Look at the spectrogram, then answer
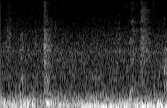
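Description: Passenger train rolling through Washim railway station heard from on board, a continuous loud low rumble with rattling carriage noise and occasional clatter.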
